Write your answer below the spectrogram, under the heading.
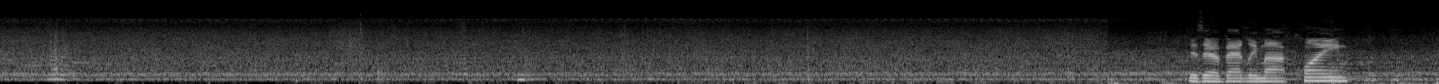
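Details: Low, continuous droning hum from a colony of honey bees in autumn as their hive is opened for inspection. Steady and unbroken for about eleven seconds, then a person's voice cuts in near the end.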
